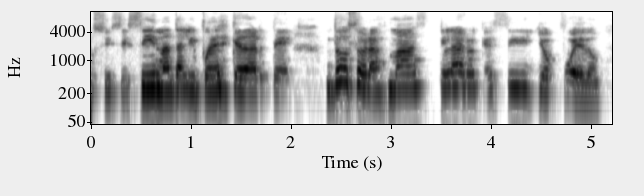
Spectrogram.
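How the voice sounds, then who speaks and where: A woman in her thirties from Ecuador tells her work story as a guest speaker, hesitant and a little nervous, with fillers and soft laughs. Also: on the high side. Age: 30s. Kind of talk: personal story talk.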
